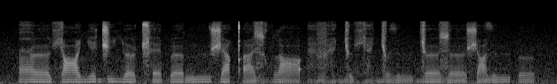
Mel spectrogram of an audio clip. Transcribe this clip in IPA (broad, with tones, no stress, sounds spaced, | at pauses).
ʕ œː˦˨ ç ɑː˦ ʎ e˦ d͡ʒ i˦ ʎ œː˨ ʈ͡ʂʰ ɛ˨ ɓ œː˨ ŋ͡m ʉː˦ ʃ æ˦ qʼ æ˨ z o̤˦ l ɑː˨ ʔ æ̤˨ v æ̤˦ ɟ ø˨ ç æ̤˦ ɟ ɵ˨ ð ʉː˨ ɟ œː˦ z œː˨ ʃ ɑ˦ ð ʉː˦ ʔ ɵ˦˨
